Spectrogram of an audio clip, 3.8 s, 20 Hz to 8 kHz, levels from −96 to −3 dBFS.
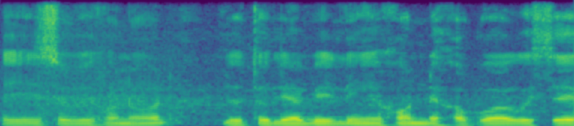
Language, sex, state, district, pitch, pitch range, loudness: Assamese, male, Assam, Sonitpur, 110 Hz, 105-110 Hz, -17 LUFS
